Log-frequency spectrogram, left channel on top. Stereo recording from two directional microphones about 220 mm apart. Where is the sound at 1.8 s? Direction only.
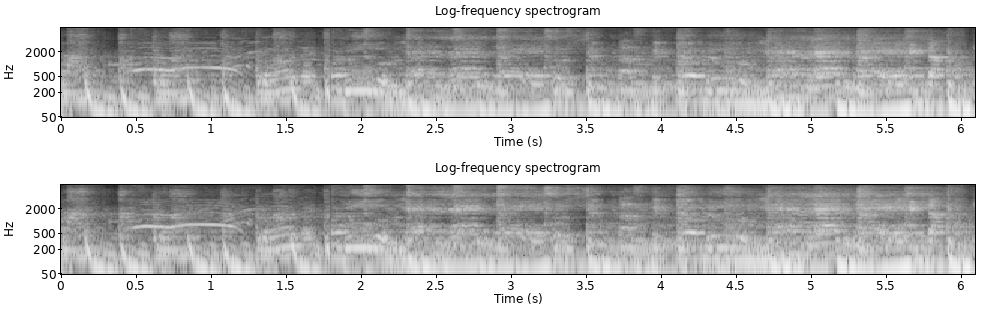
45° left (ahead or behind).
